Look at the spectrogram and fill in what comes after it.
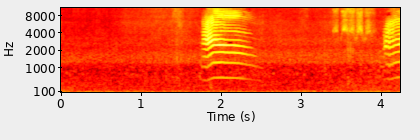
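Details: White-pawed calico cat, a stray being fed alongside other cats, utters a strong, bright meow that bends down in pitch, then begins another at the very end, with constant low background rumble.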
